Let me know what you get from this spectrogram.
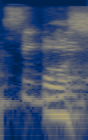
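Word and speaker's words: Cygnet: I also love Signet. I don't know how to pronounce it. It's like Signet. Like a baby swan signet?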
